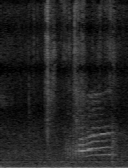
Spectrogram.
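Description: A house cat meows once near the end, a short rising-falling cry over a steady low background hum, fairly close but not loud.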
